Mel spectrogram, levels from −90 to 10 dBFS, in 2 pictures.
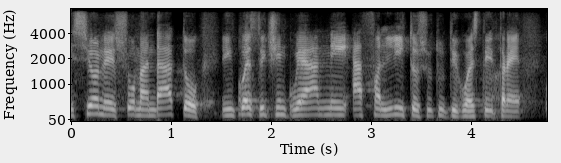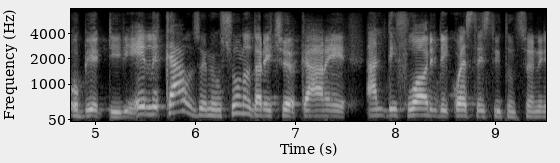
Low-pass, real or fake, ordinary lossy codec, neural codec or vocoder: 7.2 kHz; fake; none; codec, 16 kHz, 1 kbps, X-Codec, HuBERT features, trained on general audio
